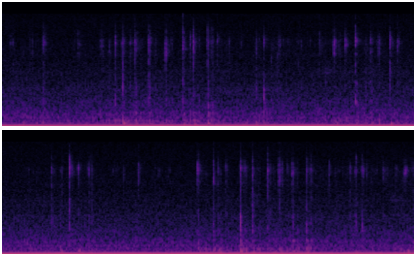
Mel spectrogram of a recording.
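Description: Typing on a computer keyboard: runs of quick keystrokes with short pauses between them.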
